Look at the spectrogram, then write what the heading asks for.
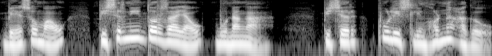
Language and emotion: Bodo, fearful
